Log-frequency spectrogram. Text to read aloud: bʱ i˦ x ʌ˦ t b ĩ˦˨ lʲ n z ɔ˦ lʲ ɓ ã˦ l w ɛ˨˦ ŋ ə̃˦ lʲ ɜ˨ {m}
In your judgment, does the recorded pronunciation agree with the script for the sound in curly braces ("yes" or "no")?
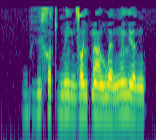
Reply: no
